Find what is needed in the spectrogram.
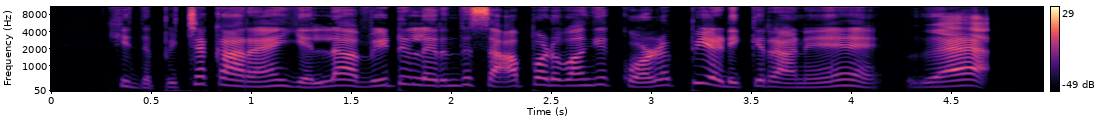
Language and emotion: Tamil, disgusted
